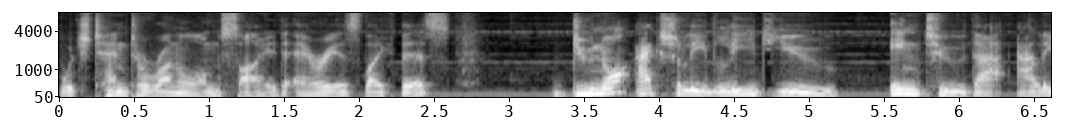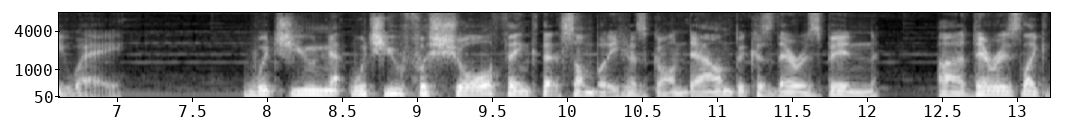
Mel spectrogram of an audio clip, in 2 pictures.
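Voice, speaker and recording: A man improvising narration as game master of a tabletop game, in a halting, conversational way. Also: lowish voice. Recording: music behind the voice. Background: music.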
